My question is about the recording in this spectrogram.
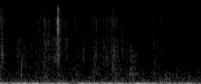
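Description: Thin Bible pages being leafed through by hand: soft paper rustling, with one sharp page flick about half a second in.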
